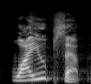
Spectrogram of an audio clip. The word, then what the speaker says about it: WYOOPSEP: new favorite term and I'm gonna pronounce it for you a couple times why you upset why EWP's up so it's kind of like a sneeze right and it's kind of like an involuntary cough and it's why you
